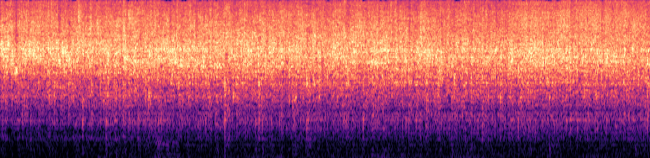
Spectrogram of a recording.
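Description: Ground spice paste with shallots, garlic and instant seasoning sizzling as it is sautéed in hot oil, a steady frying hiss.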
